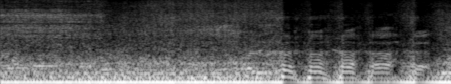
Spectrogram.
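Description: Steady low drone of a boat's engine running, with voices briefly heard near the end.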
